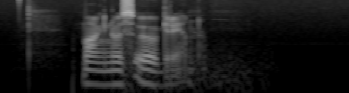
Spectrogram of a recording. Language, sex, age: Swedish, male, 31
